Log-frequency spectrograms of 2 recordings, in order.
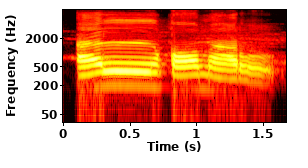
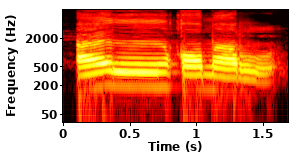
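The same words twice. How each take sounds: The two takes are said the same way.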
